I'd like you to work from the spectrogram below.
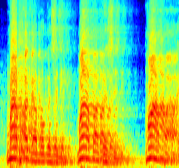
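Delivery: loud, stern, commanding challenge; bold, authoritative. Shown as a demonstration. Right way to face an enemy, loud and authoritative. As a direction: stand firm and demand an answer. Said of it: "Ngadepi musuh tuh yang gagah, wibawa".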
